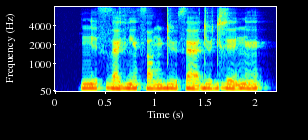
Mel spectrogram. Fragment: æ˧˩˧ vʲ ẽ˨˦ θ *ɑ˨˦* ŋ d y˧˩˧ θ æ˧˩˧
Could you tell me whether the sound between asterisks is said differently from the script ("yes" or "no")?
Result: no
